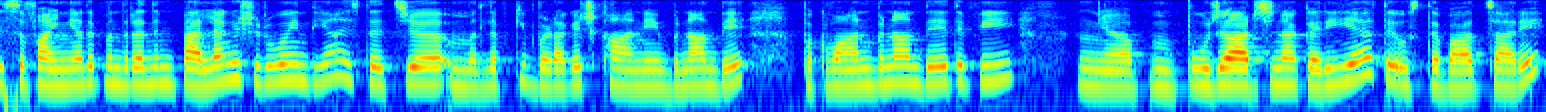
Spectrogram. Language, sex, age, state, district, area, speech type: Dogri, female, 30-45, Jammu and Kashmir, Udhampur, rural, spontaneous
